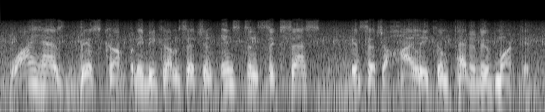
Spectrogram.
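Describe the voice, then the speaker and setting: Speaking at a fairly quick pace, a man's voice rises and falls in very wide pitch swings amid noticeable background noise. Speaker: mock news anchor. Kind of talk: 1981 spoof TV news broadcast, promotional narration. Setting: scripted promotional video. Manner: formal, polished newsreader delivery, tongue-in-cheek.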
